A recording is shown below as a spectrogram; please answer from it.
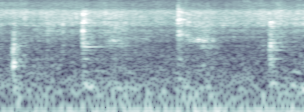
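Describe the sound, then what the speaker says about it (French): Chunks of onion browning with ginger in a hot pan, a loud continuous sizzle close up with a few soft scrapes of stirring cutting through it. "Vous faites bien rissoler les oignons une petite minute."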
